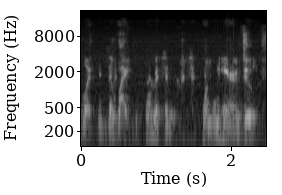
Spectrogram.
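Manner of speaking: ordinary talk, nothing marked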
